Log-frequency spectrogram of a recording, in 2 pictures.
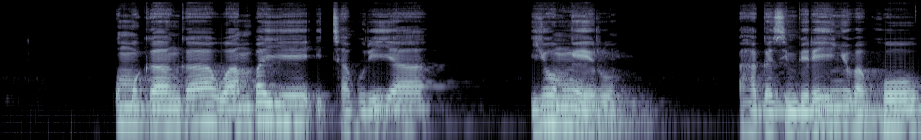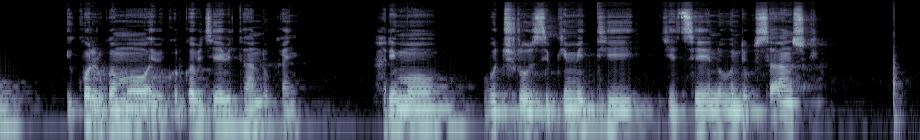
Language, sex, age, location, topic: Kinyarwanda, male, 18-24, Kigali, health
